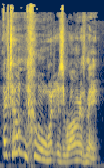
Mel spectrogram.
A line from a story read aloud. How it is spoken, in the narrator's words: he sobbed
